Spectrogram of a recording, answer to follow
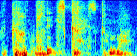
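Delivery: breathy whispered pleading to the crowd; whispered plea. Real, not acted. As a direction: beg them under your breath. Pleading with silent congregation.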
